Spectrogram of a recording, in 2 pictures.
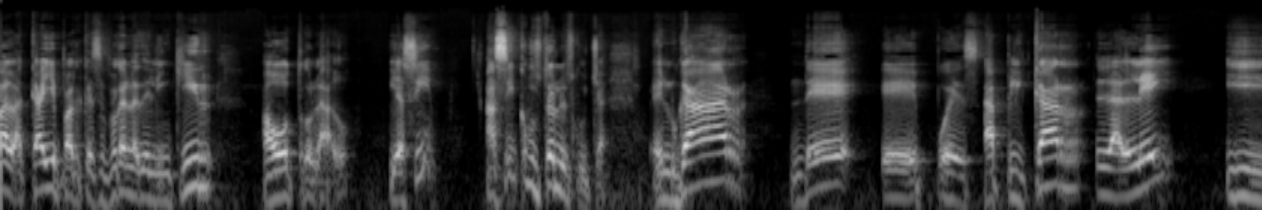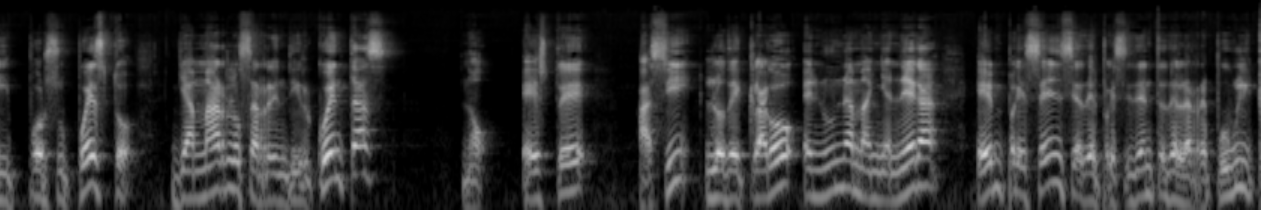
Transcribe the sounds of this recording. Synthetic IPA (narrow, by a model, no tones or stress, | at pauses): alakaʝe̞paɾake̞sefwe̞ɾanaðe̞liŋkiɾ | ao̞t̪ɾo̞̰la̰ðo̰ | iasi | asikomoust̪eloeskut͡ʃa | ḛnluɣaɾ | d̪e | epwesaplikaɾlalej | ipo̞ɾsupwe̞st̪o̞̰ | ʝamaɾlo̞sare̞nd̪ḭɾkwe̞nt̪as | no̰ | est̪e | a̰silo̞ðeklaɾo̞e̞nũnamãɲane̞ɾa | empɾe̞se̞nsjaðe̞lpɾe̞siðe̞nt̪e̞ðe̞la̰repuβlika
